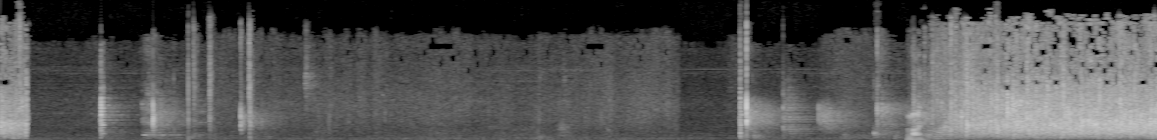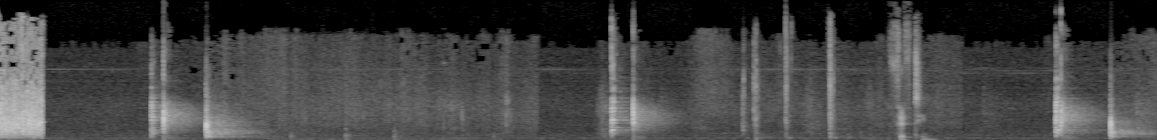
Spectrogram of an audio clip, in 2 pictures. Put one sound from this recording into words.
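Snooker balls click sharply against each other and the cushions.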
